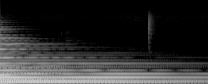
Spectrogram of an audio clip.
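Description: A strummed acoustic guitar chord is left ringing and slowly fades out.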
